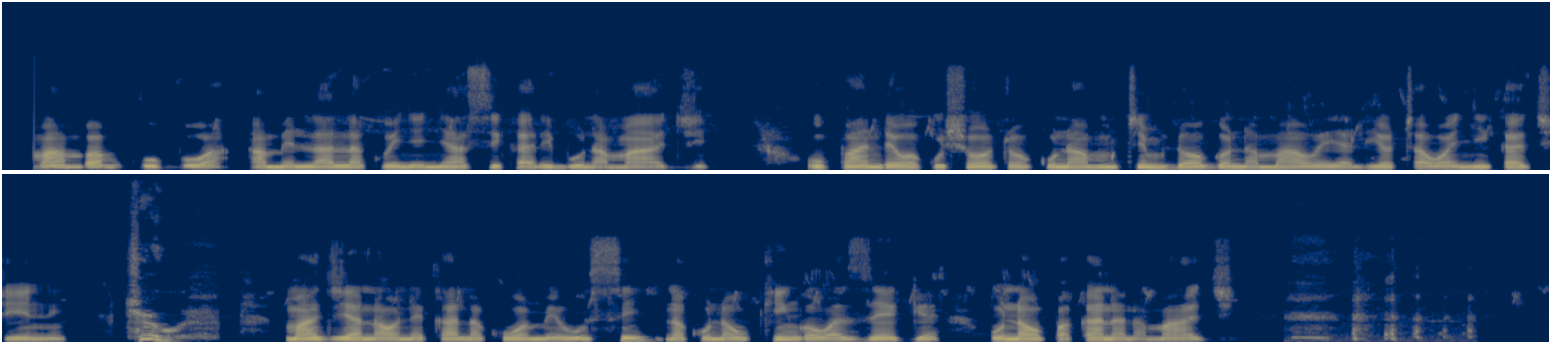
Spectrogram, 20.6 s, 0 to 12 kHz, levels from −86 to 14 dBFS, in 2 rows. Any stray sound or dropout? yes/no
yes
